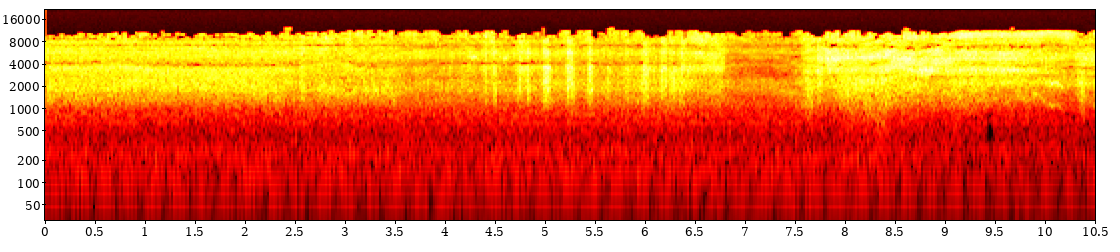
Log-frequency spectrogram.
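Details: Air-polishing (airflow) device cleaning teeth during dental hygiene scaling session: steady loud hissing spray with brief bursts and pauses.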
